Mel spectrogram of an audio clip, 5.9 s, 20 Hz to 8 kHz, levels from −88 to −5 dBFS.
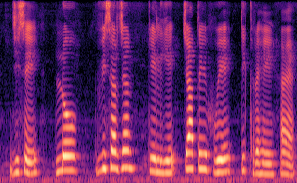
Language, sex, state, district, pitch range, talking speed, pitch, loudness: Hindi, female, Jharkhand, Ranchi, 195-250 Hz, 100 wpm, 215 Hz, -17 LUFS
